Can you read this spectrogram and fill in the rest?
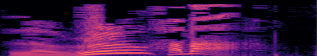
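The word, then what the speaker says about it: Lo-ruhamah: So, Lurama, I didn't say it right again, it's Loruhama.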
